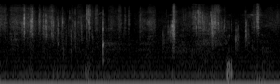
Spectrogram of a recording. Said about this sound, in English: Get back over here in Genesis. I'm working with a new Bible, so it takes a little bit longer to turn the pages at this time.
